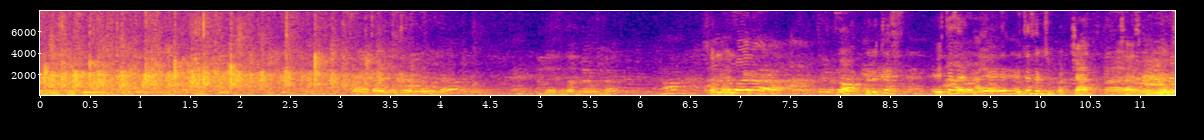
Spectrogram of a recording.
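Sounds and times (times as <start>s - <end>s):
applause: 0.0s - 4.4s
speech: 3.4s - 4.3s, 5.0s - 11.3s.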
